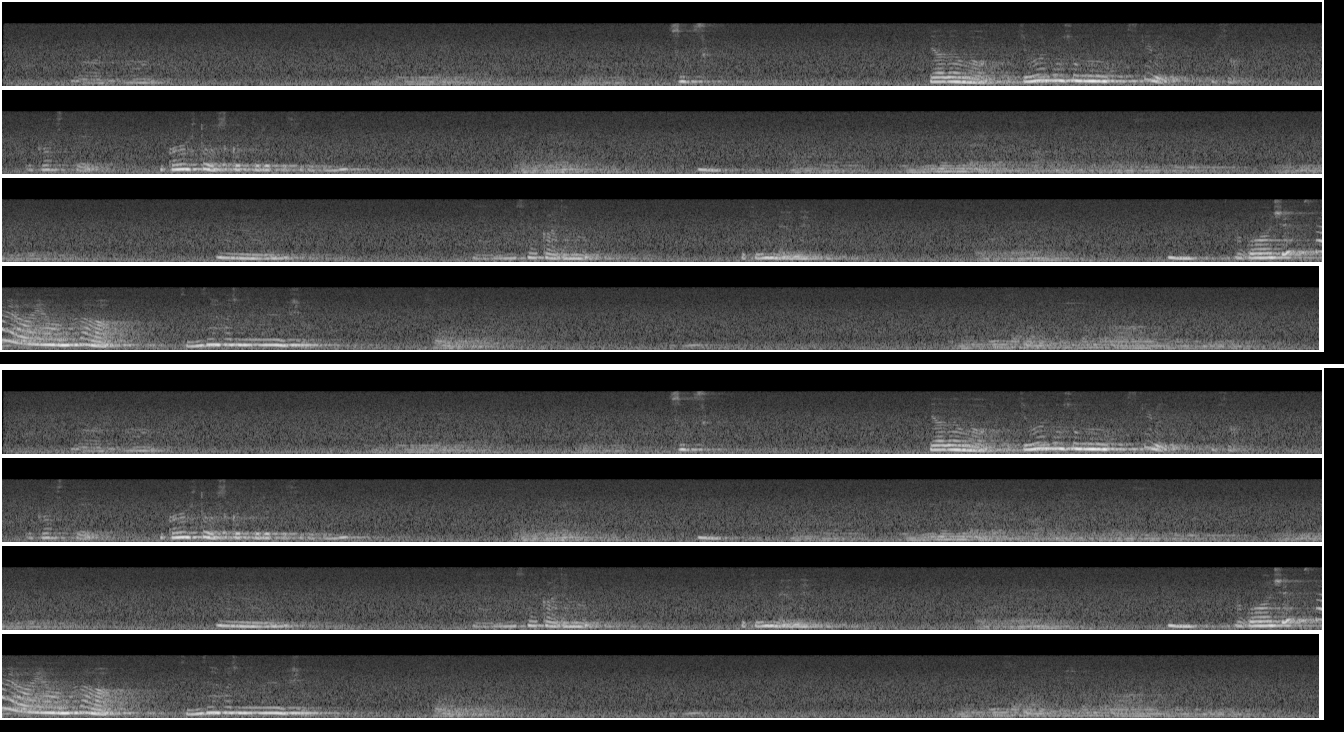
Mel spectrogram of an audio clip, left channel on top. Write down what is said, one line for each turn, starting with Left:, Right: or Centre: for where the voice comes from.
Right: やるな。
Left: ほんと想像できないんだよな家のお母さんからしたら
Right: そうそう。いや、でも、自分のそのスキルをさ、活かして、他の人を救ってるってすごくない
Left: そうね
Right: うん。
Left: まああと50代ぐらいからその新しいことにチャレンジするっていうその勇気もすごいと思う
Right: うん。いや、何歳からでもできるんだよね。
Left: そうだね
Right: うん。50歳は、いや、まだ全然始められるでしょ。
Left: そうなんかも
Right: うん。
Left: うお父さんマジ厳しかったな振り返ってみると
